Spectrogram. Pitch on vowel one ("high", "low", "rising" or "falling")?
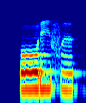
high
